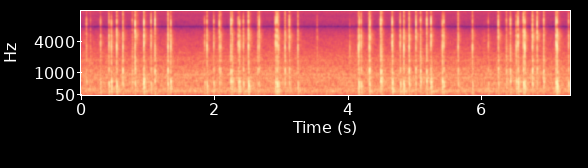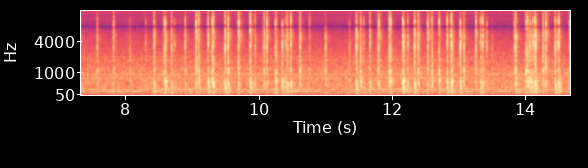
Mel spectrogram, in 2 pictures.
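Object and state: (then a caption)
Laptop casing tapped with fingernails. Fingernails tap rapidly on the top edge of a closed silver laptop, heard close-up. The taps come in quick irregular bursts of sharp, bright clicks that die away almost instantly, with very little low end, over a faint steady hiss.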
